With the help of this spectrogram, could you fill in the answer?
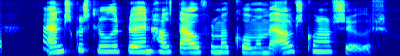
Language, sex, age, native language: Icelandic, female, 20-29, Icelandic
